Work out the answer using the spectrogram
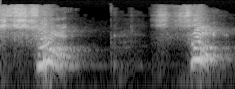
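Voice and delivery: loud, frantic, freaking-out yell of sup. Describing a movie scene, the speaker acts it out, imitating Nicolas Cage yelling. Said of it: "he just starts yelling".

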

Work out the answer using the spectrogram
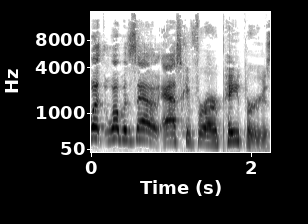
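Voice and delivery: joking mock grumbling. Retelling a character grumbling jokingly at a guard, a retold joking grumble. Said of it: "grumbles jokingly at Richard the guard".

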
